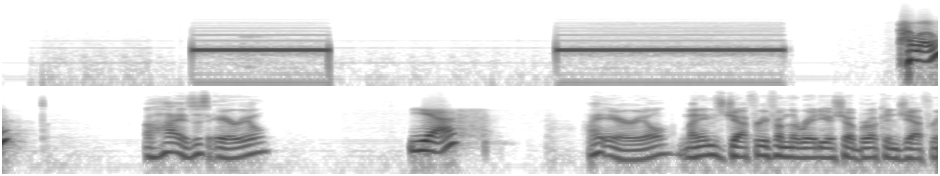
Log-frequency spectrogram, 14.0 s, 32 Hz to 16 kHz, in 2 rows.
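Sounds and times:
phone ringback tones: 1.4 - 2.5, 4.2 - 5.9
speech: 6.8 - 7.2, 8.1 - 9.1, 10.1 - 10.6, 11.4 - 14.0.

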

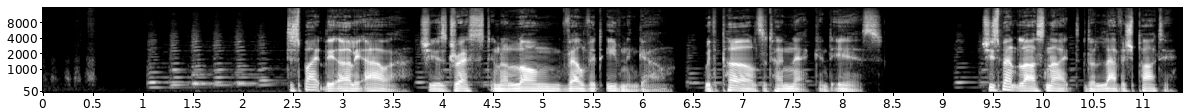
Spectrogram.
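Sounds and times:
pen scribbling across a sheet of paper: 0.0 - 0.6
speech: 2.5 - 8.4, 9.4 - 11.3.

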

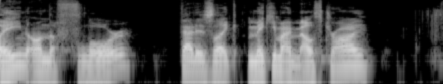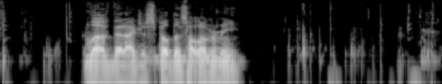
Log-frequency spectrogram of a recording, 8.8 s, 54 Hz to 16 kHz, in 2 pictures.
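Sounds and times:
speech: 0.0 - 4.5, 5.3 - 7.6
person gulping water: 4.1 - 5.4, 7.2 - 8.8.

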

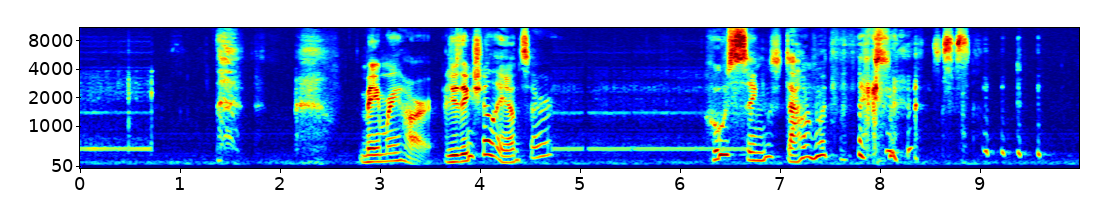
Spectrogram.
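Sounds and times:
telephone ringing tone over speakerphone: 0.0 - 0.8, 4.7 - 6.4
speech: 2.8 - 5.0, 6.3 - 9.2.

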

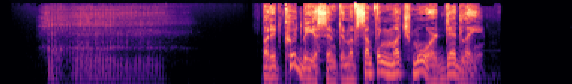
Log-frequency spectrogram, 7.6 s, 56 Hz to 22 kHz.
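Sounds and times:
man's long rattling snore: 0.5 - 2.7
speech: 3.5 - 6.5.

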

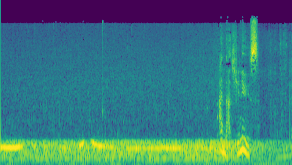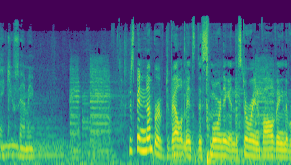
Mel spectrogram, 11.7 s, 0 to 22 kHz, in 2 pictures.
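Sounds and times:
humpback whale song with long sliding tonal moans: 0.0 - 4.5
dense rumbling underwater background: 0.0 - 7.2
speech: 4.6 - 5.3, 6.0 - 6.6, 8.4 - 11.6.

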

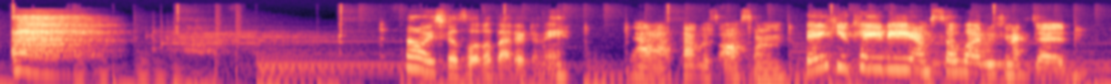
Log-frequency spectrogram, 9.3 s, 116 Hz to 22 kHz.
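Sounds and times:
deep breath inhaled and let out: 0.0 - 1.1
speech: 3.4 - 9.1.

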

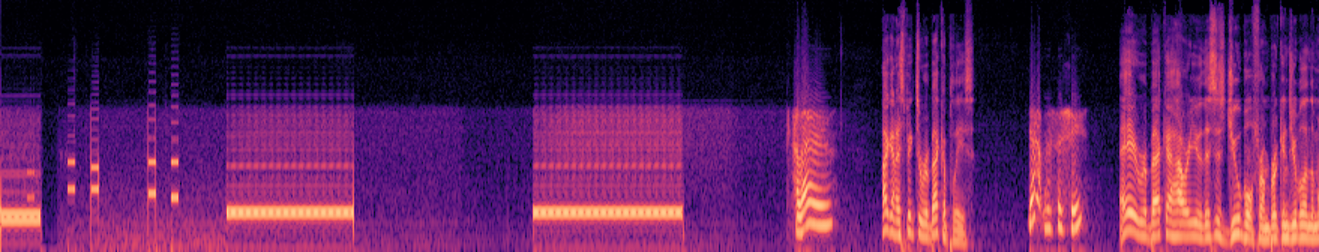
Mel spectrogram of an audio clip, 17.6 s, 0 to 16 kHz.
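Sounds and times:
telephone dial tone: 0.0 - 0.6, 3.0 - 4.8, 7.1 - 9.1
phone ringing tones: 0.0 - 1.3, 3.0 - 4.8, 7.1 - 9.1
speech: 11.8 - 13.1, 13.9 - 17.5.

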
